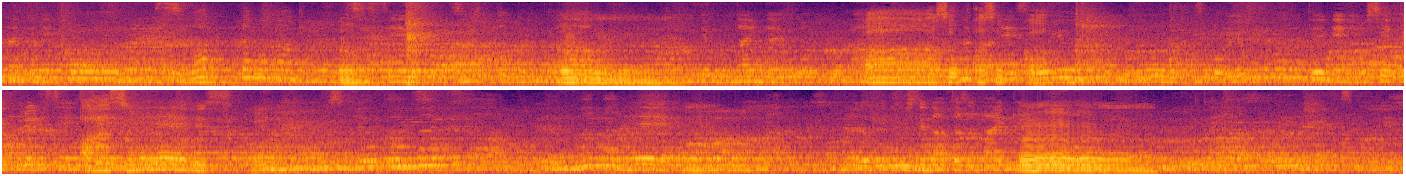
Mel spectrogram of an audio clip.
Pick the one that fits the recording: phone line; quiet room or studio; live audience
live audience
